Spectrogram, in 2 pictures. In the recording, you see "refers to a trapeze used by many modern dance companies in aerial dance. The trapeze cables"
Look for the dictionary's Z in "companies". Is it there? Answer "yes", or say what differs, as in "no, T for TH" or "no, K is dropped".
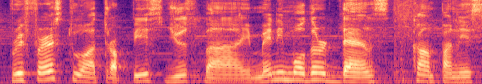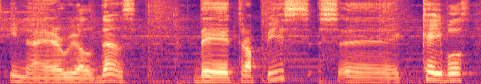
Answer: no, S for Z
